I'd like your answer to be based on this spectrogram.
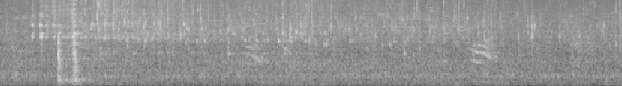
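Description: Water poured out of a tub of carnivorous plant soil mix containing silica sand and perlite, a steady soft trickling and splashing throughout, with a brief louder splash near the start.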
